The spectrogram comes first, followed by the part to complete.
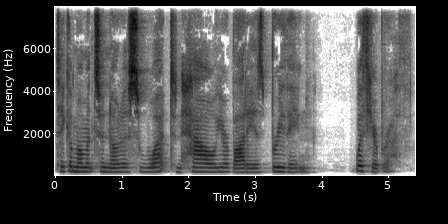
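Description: A woman leading a guided body-scan meditation, giving calm, gentle instructions in short, spaced phrases. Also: medium pitch, a little slow.

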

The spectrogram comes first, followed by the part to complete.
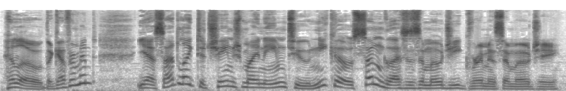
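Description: A man acting in a naturalistic audio drama as a gentle, wry confidant with a halting, playful way of talking. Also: a little high, wildly swooping pitch, soft background music.

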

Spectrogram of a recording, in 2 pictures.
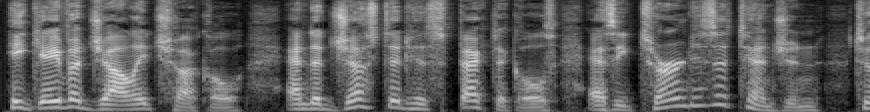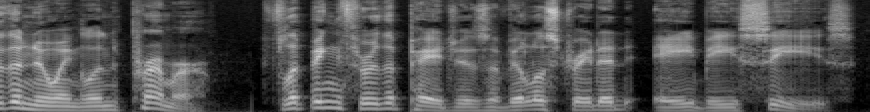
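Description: A man's voice: mid-range voice, big pitch swings, moderate pace, few pauses, no echo, studio quality. A man giving scripted narration of a children's audiobook as the storyteller.

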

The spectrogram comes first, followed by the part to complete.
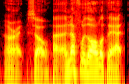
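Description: A man's voice: on the low side, sing-song, a little fast, no echo. Middle-aged man, folksy host, close dry sound. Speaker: podcast host and ministry performer. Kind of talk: conversational appeal to listeners.

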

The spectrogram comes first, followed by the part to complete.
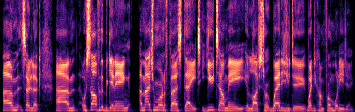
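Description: A man's voice: fairly high pitch, fairly even intonation, brisk, few pauses. A man hosting a startup podcast, teasing his guest in a chatty way, laughing often and restarting his sentences. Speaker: podcast host, startup founder. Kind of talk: casual interview chat.

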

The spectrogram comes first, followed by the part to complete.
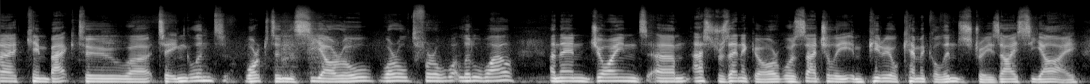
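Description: A middle-aged Scottish man speaks as a guest on a podcast. His voice sits at a medium pitch, and he explains things in a measured, detailed way, like an experienced executive in conversation. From Scotland. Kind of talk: conversational interview answers.

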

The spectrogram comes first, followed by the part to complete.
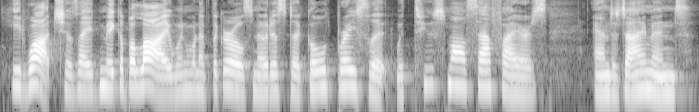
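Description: An actress playing an eager, apologetic young secretary and secret mistress in a live radio drama, confiding and deferential. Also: female voice, medium pitch, steady tone, moderate pace, fairly bright tone, close to an everyday voice. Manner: deferential, hesitant in dialogue, confiding in narration. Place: live on stage in a theater.

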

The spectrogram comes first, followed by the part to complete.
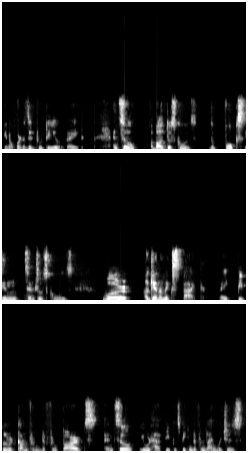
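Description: A man's voice: on the low side, darkish tone, breathy edge, muffled recording. A man with an Indian accent, a native Telugu speaker, reflectively telling his own story as an interview guest and often tagging his points with a questioning "right?".

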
